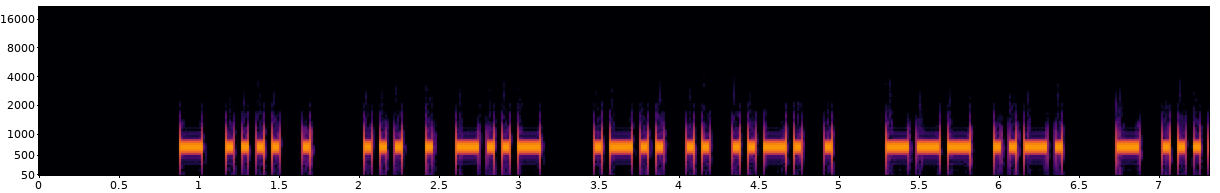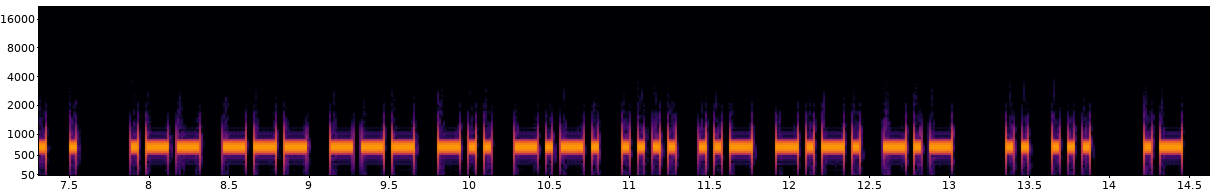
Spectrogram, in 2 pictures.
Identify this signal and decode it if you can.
Morse code, heard as a keyed tone, about 25 wpm, 700 Hz. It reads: THE SEX LIFE OF THE WOODCHUCK IS A
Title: Pangram Challenge v2 - 25wpm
